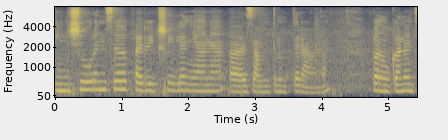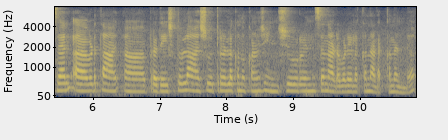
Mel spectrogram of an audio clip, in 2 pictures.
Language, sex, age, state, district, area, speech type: Malayalam, female, 30-45, Kerala, Palakkad, rural, spontaneous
